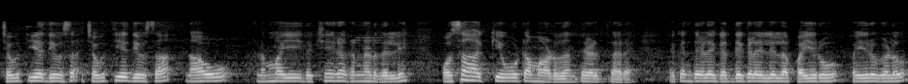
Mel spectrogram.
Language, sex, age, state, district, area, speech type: Kannada, male, 45-60, Karnataka, Dakshina Kannada, rural, spontaneous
